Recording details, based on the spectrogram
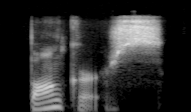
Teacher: It ends with a soft Z sound because of that S at the end. So, it's not a sharp hissy S.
